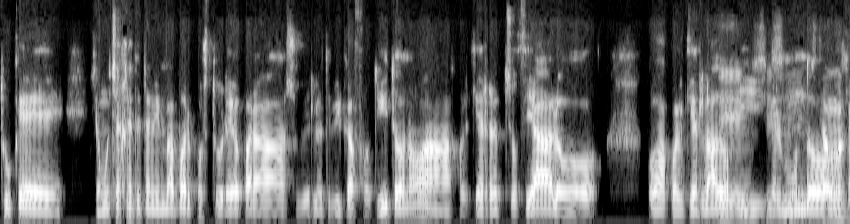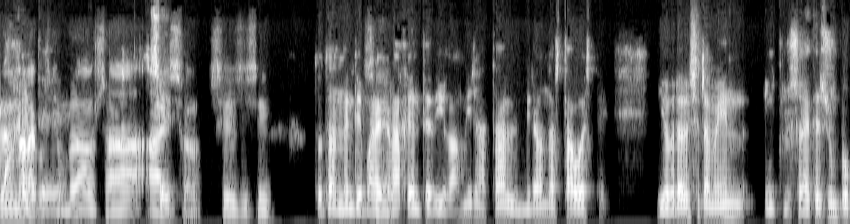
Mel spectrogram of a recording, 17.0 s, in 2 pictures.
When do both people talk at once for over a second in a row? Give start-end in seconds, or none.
7.2-9.2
